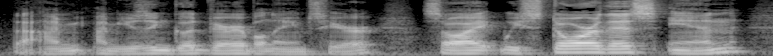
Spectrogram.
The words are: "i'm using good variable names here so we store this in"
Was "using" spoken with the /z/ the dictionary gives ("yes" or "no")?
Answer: yes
